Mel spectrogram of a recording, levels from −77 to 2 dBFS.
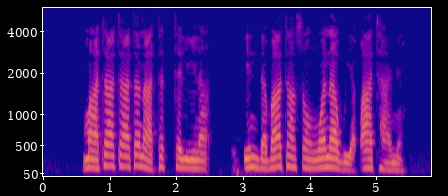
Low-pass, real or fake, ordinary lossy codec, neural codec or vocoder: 5.4 kHz; real; none; none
